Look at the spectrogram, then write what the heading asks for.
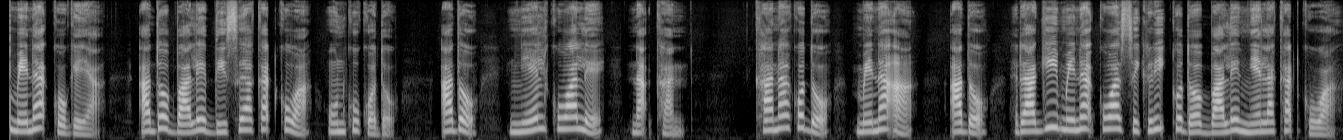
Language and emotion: Santali, neutral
